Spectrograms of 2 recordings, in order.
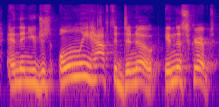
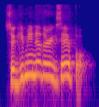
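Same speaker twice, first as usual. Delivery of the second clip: fast, higher, a firm command with no question; 7 semitones higher, much faster than usual. Shown as a demonstration. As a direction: order it briskly, fast. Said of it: "that wasn't a question. That was a command".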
